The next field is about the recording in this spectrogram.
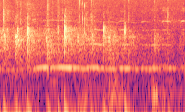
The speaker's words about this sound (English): You all, give yourselves a hand clap. You're here today.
